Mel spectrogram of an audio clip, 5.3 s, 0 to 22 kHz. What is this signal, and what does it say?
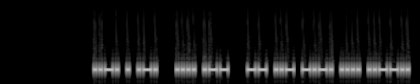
Morse code, heard as a keyed tone, about 34 wpm, 700 Hz. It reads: FER HW MUCH?
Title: Sentences from Top 200 Words and Abbreviations 35wpm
